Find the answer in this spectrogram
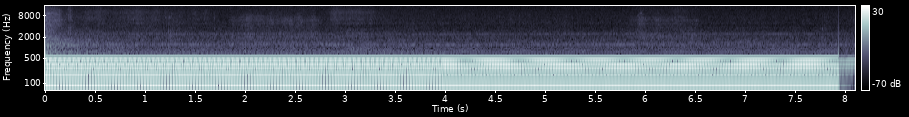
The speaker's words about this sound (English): any complex waveform can be turned into a sum of sine waves. So for example, we can make a chord playing just sine.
